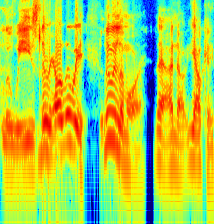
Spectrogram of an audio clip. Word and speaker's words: Louis L'Amour: Then this clown mentioned Louise L'Amour. How do you pronounce the guy's name? L'Amour, not Louise. Louis L'Amour.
